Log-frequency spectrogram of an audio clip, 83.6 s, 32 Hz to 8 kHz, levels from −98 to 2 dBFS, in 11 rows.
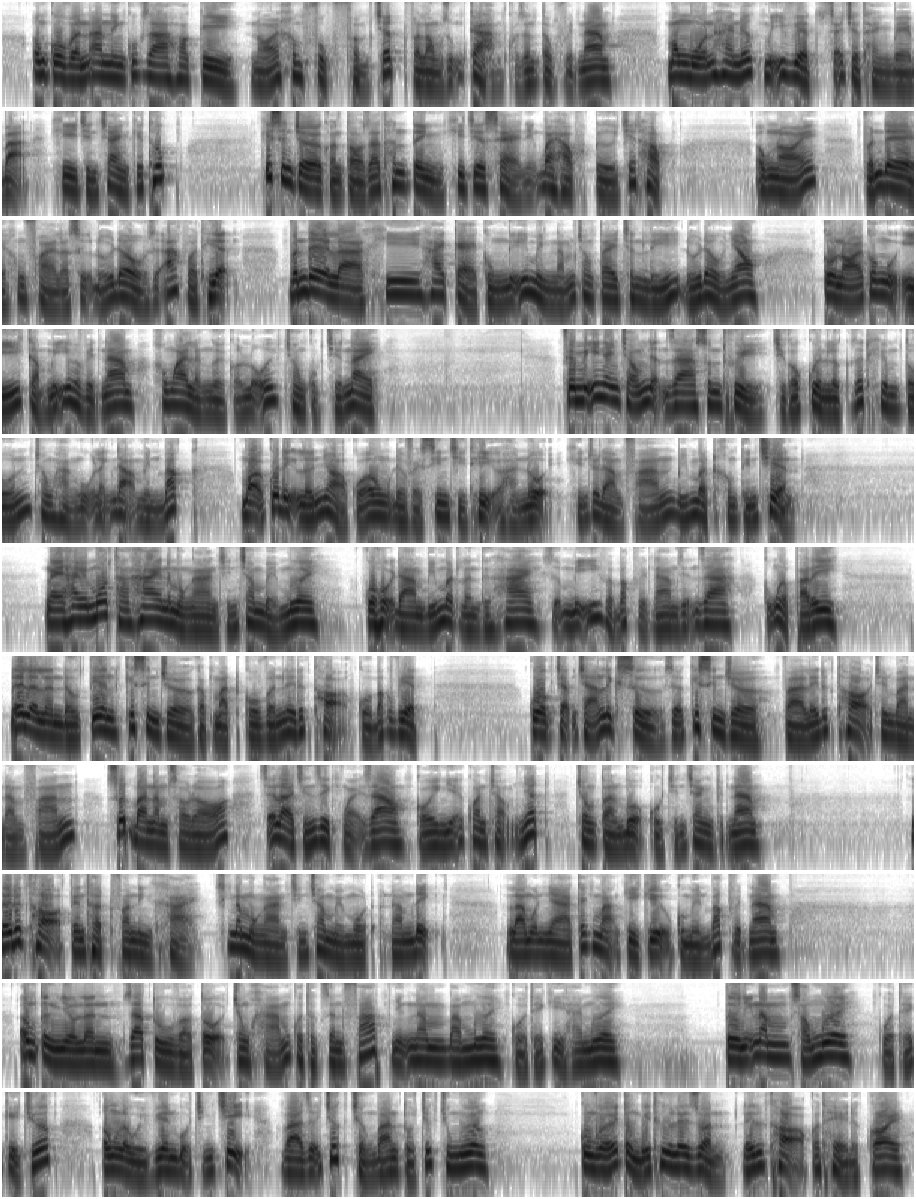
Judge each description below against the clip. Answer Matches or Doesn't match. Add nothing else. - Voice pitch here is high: Doesn't match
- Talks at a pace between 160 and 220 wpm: Doesn't match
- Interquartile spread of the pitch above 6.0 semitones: Doesn't match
